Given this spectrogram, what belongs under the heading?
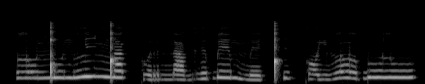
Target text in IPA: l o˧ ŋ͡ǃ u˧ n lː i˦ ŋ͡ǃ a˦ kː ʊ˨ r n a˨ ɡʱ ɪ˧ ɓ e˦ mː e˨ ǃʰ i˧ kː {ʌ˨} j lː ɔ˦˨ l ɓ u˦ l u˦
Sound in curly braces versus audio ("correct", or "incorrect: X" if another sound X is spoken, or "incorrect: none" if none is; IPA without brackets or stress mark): incorrect: ɔ˨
